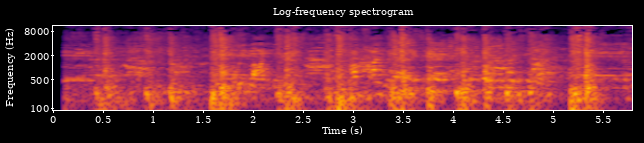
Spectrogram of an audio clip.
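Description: Protesters' fists pound repeatedly on the locked doors of a library in an uneven, forceful rhythm, loud, while a noisy crowd outside shouts and clamors underneath the blows, trying to get in.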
